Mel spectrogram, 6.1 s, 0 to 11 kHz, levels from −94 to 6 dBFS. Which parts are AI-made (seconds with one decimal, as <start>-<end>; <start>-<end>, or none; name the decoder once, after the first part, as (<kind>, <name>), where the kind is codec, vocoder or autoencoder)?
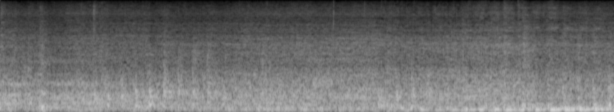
3.8-5.0 (vocoder, WaveNeXt)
